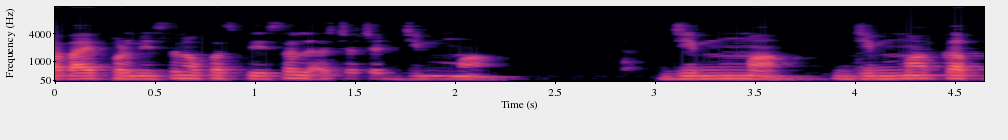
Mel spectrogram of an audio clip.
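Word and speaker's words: Gemma: और दूसरा bye formation of special structure जिम्मा। जिम्मा जिम्मा कप याद रख लेना कि जिम्मा कप जो होता है, या गिम्मा भी बोलते हैं, जिम्मा ही होता है इसका प्रोनाउंसिएशन।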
